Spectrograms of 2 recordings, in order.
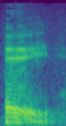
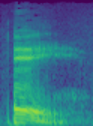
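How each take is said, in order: First: Whispered. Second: Said in the usual way. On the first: Shown as a demonstration. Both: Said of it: "when you pronounce the letter A".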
